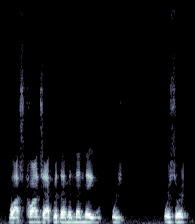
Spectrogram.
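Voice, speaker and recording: A man's somewhat breathy voice at medium pitch. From US West Coast, Los Angeles. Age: 60s. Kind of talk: interview. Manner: halting, many repetitions and self-corrections.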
